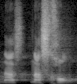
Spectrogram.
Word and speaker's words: Nashorn: 叫 Nashorn 啊，这个是日耳曼就是德语的发音哈，Nashorn 啊，那这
